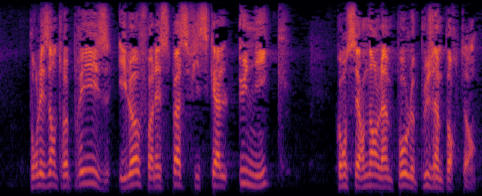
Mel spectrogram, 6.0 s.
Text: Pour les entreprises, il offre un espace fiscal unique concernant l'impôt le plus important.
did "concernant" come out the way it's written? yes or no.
yes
